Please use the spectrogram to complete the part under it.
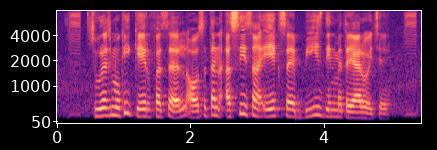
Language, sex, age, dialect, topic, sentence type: Maithili, female, 36-40, Bajjika, agriculture, statement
